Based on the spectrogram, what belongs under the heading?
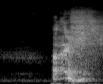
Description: At first, the feathers were making me sneeze. Then, the dust began to work its magic in my nostrils...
